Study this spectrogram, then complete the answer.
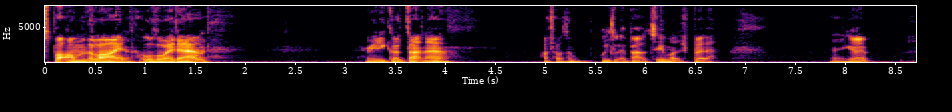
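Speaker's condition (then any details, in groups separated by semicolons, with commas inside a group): No condition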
